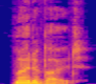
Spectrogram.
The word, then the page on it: motorboat: Australian English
